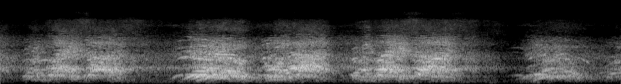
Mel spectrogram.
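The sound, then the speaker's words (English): A large crowd of white supremacists at the August 2017 rally in Charlottesville, Virginia, chants "Jews will not replace us" in unison, loud repeated phrases in a steady rhythm of roughly one-second bursts with brief pauses between, many voices shouting together. “She says that the Jews will not replace us chant is textbook dangerous speech”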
